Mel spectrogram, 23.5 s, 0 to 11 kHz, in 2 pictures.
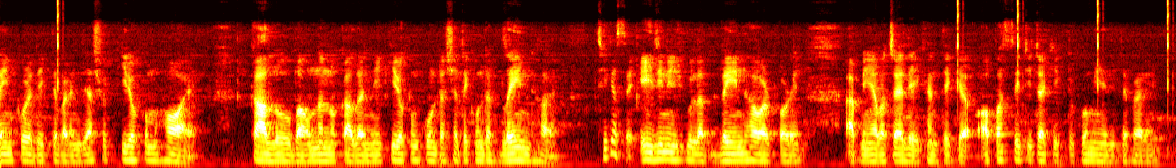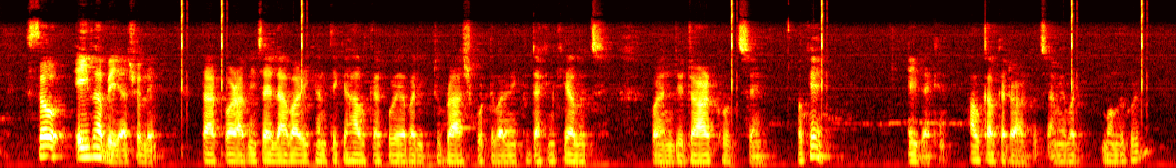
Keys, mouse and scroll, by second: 1.7 Up, 9.5-22.4 drag.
